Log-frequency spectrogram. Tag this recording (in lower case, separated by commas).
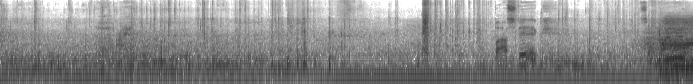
speech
